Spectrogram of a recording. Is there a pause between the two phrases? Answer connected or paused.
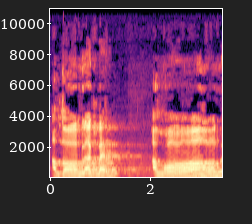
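paused. There is a pause after the first akbar. "waqaf antara lafal Allahu akbar satu dan lafal Allahu akbar dua itu berhenti"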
